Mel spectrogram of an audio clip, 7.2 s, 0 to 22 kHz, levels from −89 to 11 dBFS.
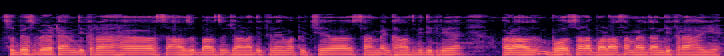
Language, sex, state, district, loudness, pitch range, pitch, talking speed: Hindi, male, Maharashtra, Washim, -16 LUFS, 130-140 Hz, 135 Hz, 255 wpm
